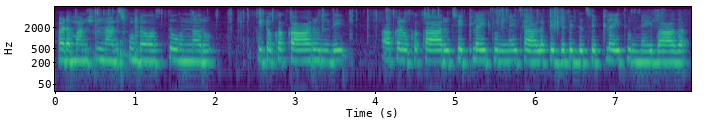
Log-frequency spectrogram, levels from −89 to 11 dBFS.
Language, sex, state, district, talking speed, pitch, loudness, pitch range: Telugu, female, Andhra Pradesh, Srikakulam, 145 wpm, 230 Hz, -23 LUFS, 225-240 Hz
